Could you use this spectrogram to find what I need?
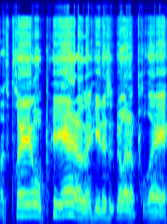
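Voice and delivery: words stretched out while talking mid-yawn. Early in the morning before work, the speaker talks while yawning. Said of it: "Sorry for the yawning".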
